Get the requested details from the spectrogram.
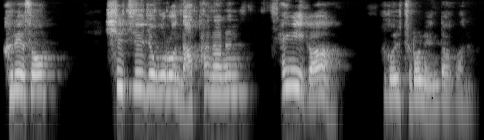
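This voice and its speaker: A pastor giving a measured, explanatory sermon and asking the congregation rhetorical questions. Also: medium pitch, warm tone.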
